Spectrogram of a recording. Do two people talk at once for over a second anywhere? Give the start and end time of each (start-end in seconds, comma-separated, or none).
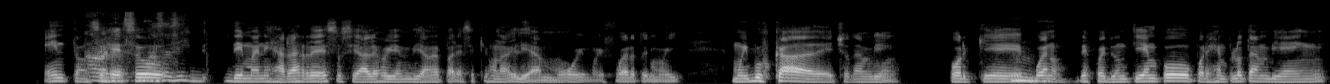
0.8-2.0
